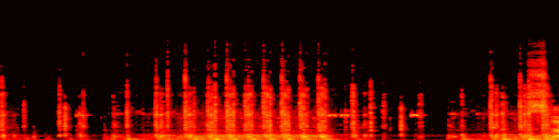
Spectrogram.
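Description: A sewing machine stitches a sawtooth star quilt block in fast rattling bursts with short pauses, close and steady, the bobbin thread nearly running out.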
